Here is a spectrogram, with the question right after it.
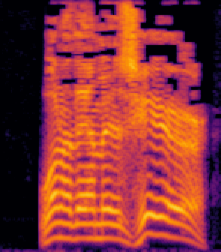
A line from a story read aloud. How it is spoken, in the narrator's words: he shouted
